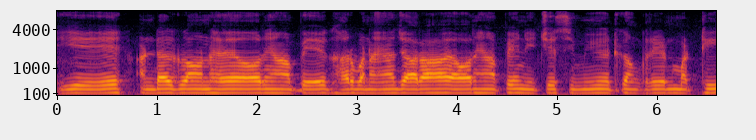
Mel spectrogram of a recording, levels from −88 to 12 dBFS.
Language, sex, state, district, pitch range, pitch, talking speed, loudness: Hindi, male, Punjab, Kapurthala, 130-135 Hz, 135 Hz, 165 wpm, -14 LUFS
